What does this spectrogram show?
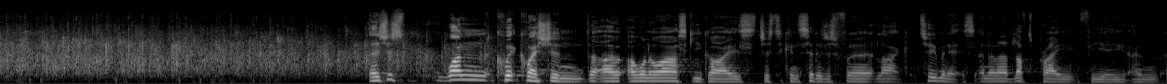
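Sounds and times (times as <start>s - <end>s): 
audience clapping: 0.0s - 5.6s
speech: 3.7s - 11.6s.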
